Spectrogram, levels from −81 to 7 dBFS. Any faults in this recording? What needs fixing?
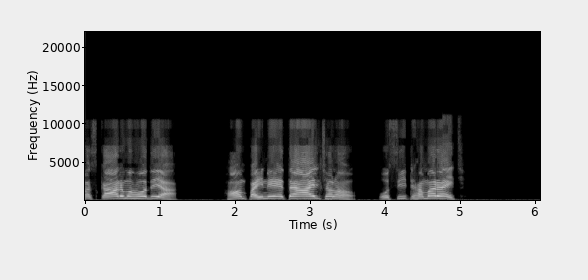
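Nellymoser compression runs through the whole clip: the speech carries a rough, hissy halo and a smeared, underwater quality, with nothing above 10.6 kHz. The likely cause is Flash-era Nellymoser Asao coding, which starves weak bands of bits and fills them with noise, fitting a rate around 44 kbps. Re-export from the original recording with a modern codec at an adequate bitrate.

A drift correction step begins at 4.77 s, just after "ओ सीट हमर", and lasts to the end. Playback suddenly runs about 5.7% faster and rises 96 cents, nearly a semitone. The likely cause is clock-matching software changing the rate in one jump to rebalance its buffer. Use gradual resampling or a shared clock so the rate never changes in a single step.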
